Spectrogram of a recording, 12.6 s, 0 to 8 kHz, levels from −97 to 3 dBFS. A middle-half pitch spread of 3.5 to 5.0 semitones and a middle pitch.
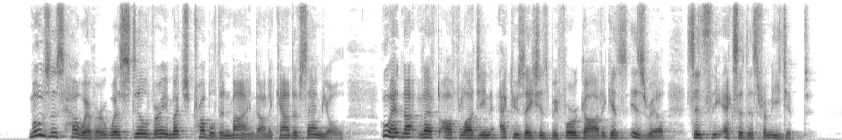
Yes: average, 4.4 semitones; medium, 150 Hz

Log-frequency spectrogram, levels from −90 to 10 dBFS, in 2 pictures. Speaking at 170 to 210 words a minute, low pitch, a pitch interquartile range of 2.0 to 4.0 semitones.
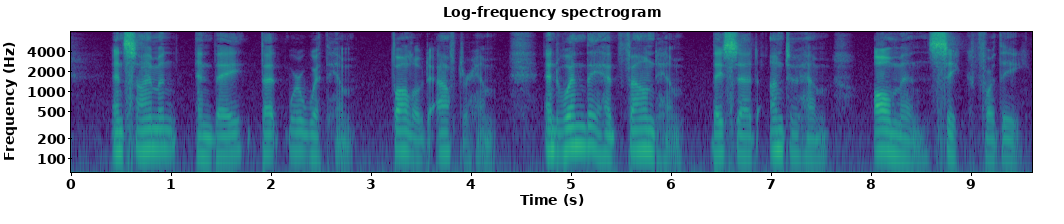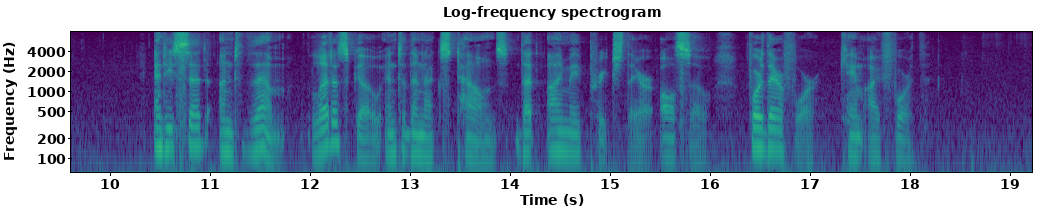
No: average, 155 wpm; low, 125 Hz; average, 3.3 semitones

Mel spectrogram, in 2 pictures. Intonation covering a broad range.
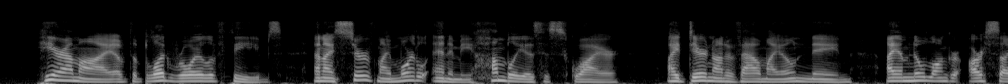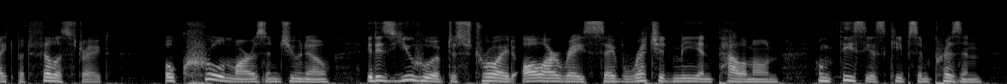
No: average, 4.4 semitones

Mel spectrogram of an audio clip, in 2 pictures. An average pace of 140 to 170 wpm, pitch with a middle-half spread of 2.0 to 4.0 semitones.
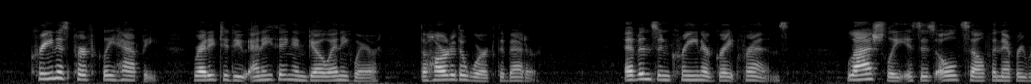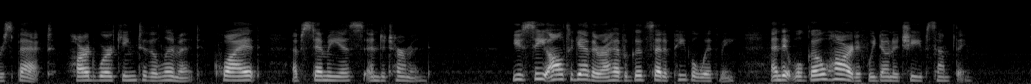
No: average, 180 wpm; average, 2.8 semitones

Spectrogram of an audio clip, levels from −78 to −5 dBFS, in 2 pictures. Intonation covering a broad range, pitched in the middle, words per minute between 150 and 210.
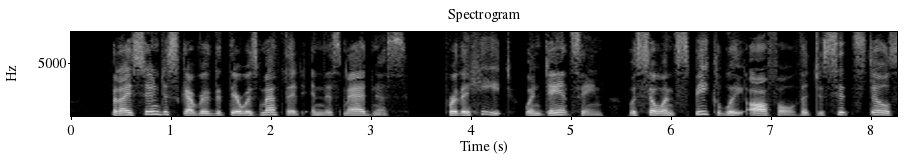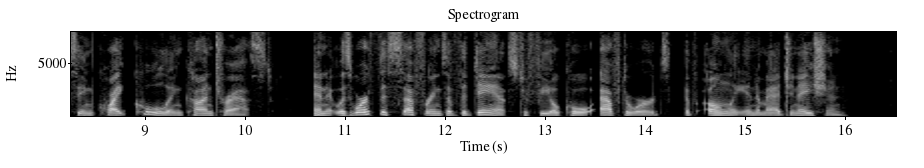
No: average, 4.6 semitones; medium, 165 Hz; average, 165 wpm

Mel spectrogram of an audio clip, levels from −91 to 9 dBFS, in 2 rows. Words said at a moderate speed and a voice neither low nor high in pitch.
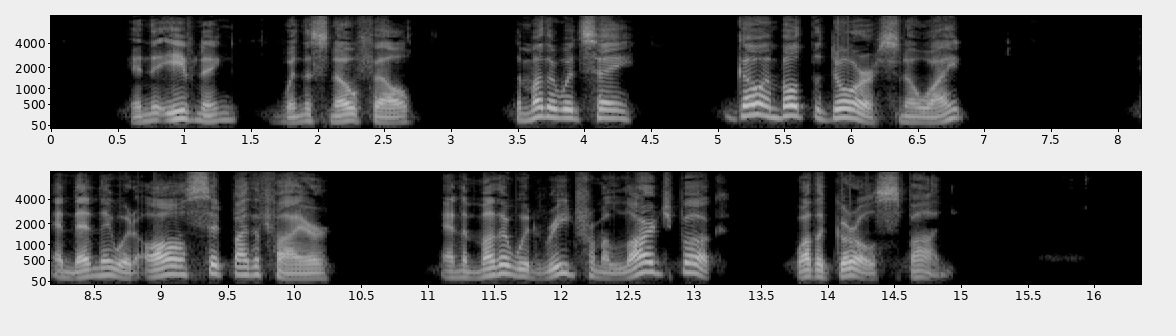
Yes: average, 160 wpm; medium, 150 Hz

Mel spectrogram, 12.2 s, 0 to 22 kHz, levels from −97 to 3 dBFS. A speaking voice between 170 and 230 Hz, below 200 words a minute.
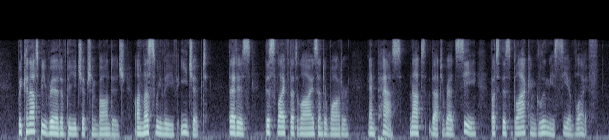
No: low, 130 Hz; average, 170 wpm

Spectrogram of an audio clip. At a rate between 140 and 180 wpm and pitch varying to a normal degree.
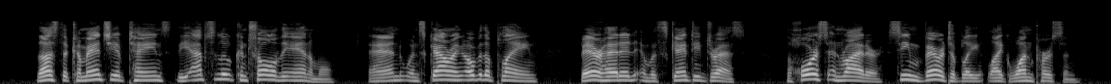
Yes: average, 160 wpm; average, 4.5 semitones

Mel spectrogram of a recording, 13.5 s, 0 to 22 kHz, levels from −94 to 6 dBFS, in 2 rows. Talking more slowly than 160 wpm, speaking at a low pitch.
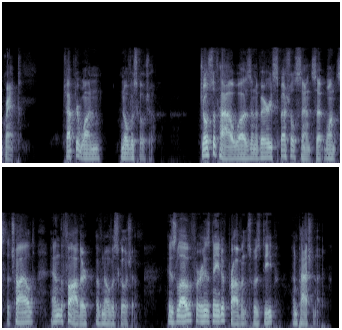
Yes: average, 140 wpm; very low, 95 Hz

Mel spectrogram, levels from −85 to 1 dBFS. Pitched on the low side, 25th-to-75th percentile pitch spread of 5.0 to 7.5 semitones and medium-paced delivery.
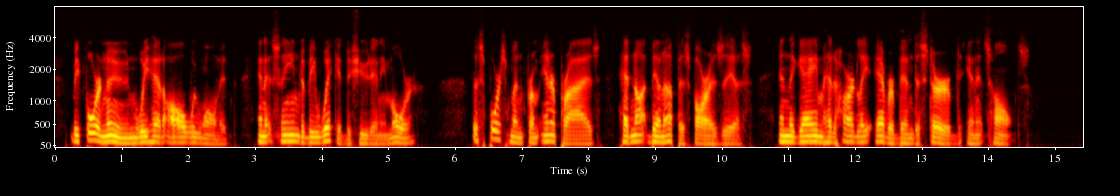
Yes: low, 110 Hz; average, 5.3 semitones; average, 155 wpm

